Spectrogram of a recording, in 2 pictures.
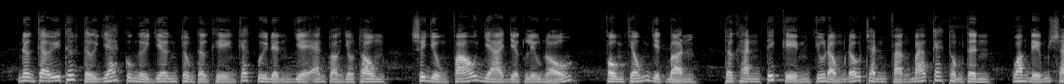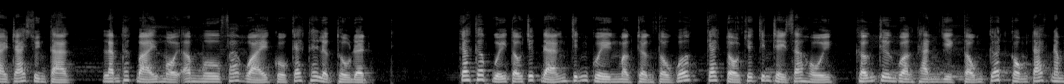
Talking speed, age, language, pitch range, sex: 260 wpm, 20-39, Vietnamese, 115-150 Hz, male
